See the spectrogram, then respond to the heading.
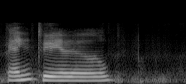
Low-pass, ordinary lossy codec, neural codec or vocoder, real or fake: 7.2 kHz; none; codec, 16 kHz, 0.5 kbps, FreqCodec, larger model; fake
